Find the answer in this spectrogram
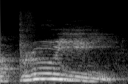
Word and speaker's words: Brouilly: Burley himself and it's a brewery spelt BL all new i double-l why the pronounced broom and he the Double L is silent silent it's an appellation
